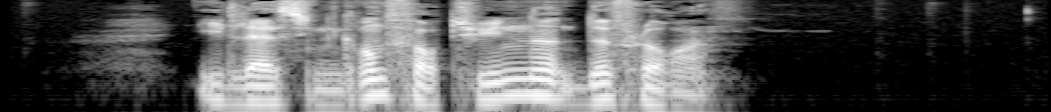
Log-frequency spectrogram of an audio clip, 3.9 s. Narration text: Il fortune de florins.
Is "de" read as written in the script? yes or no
yes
